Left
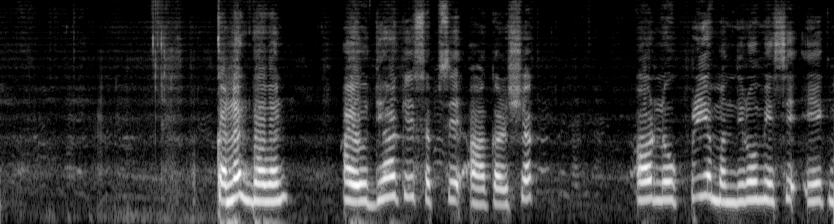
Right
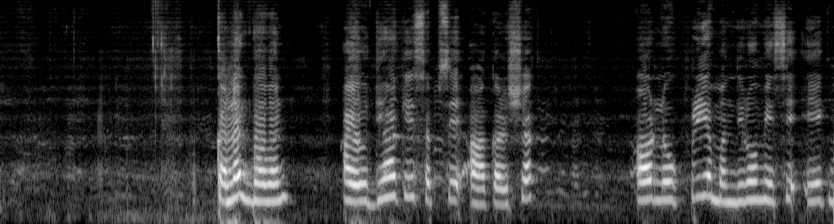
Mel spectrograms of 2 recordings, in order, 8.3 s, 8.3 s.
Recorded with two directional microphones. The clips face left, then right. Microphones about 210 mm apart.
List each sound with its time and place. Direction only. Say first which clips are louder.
2.1 s a woman's voice: left 5 dB; 25° left (ahead or behind)
6.3 s a woman's voice: left 4 dB; 15° left (ahead or behind)
6.9 s a woman's voice: left 5 dB; 30° left (ahead or behind)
